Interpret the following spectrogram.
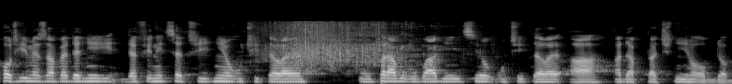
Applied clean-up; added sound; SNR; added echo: classical method log-MMSE.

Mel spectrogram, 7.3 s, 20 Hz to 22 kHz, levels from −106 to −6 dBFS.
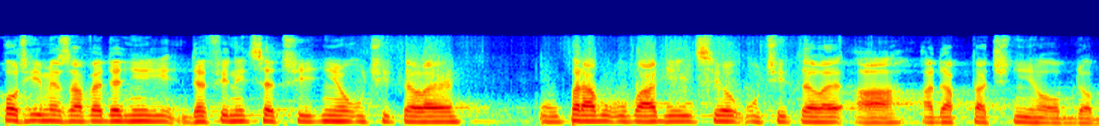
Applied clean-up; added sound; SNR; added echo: neural separator model SepFormer DNS4.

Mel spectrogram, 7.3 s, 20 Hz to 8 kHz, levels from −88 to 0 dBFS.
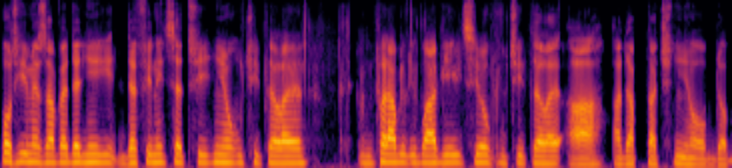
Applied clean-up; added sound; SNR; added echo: neural diffusion model UNIVERSE++.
